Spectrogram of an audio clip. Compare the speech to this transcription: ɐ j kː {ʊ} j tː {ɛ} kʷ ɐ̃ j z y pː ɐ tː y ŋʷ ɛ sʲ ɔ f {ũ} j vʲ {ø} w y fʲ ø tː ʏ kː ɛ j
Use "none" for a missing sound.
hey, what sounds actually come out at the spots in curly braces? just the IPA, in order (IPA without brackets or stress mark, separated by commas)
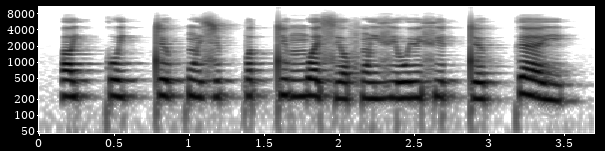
ʊ, ʏ, õ, ø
